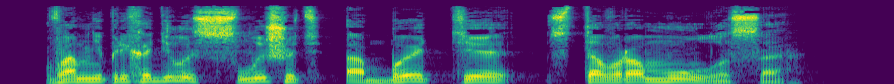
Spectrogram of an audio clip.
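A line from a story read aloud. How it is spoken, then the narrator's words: Plain. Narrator (Russian): спросил Артур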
